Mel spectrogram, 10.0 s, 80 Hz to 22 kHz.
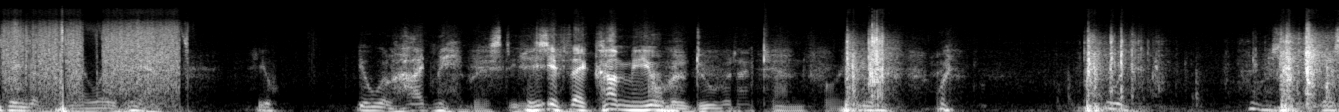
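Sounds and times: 
speech: 0.0 - 7.3, 8.1 - 8.7, 9.4 - 10.0
door being forced in with heavy splintering crashes: 9.5 - 10.0.

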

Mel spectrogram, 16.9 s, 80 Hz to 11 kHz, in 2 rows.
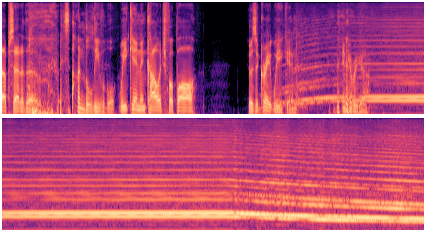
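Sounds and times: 
speech: 0.0 - 3.9, 4.9 - 6.1, 6.7 - 7.5
laughter: 0.5 - 2.0, 6.6 - 7.4
World War II air raid siren wailing: 5.4 - 16.8.

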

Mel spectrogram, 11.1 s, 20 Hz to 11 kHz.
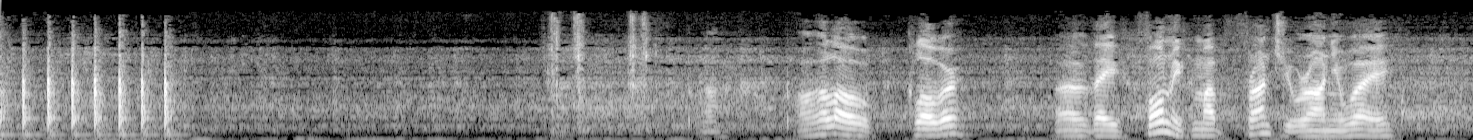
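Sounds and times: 
sharp knocks on a door: 0.0 - 1.5
steady low rumble: 1.3 - 11.0
speech: 8.3 - 10.6.

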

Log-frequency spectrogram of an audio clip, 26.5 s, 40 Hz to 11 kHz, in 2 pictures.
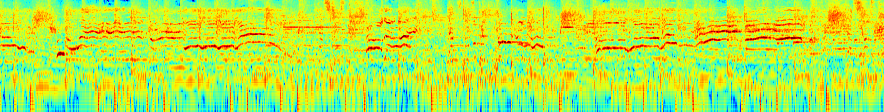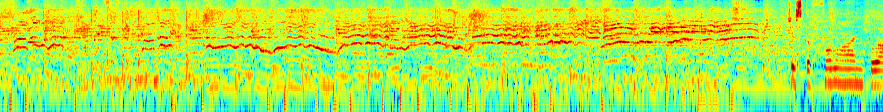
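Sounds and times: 
full band playing live rock: 0.0 - 26.5
speech: 25.2 - 26.5.

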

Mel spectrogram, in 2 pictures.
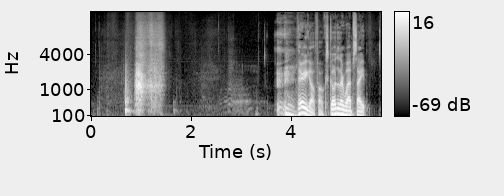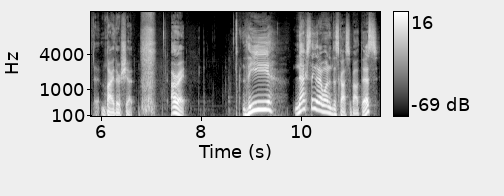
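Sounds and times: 
person blowing their nose: 0.7 - 1.6, 6.8 - 7.2
person sniffing: 0.9 - 1.5, 6.8 - 7.2
speech: 3.8 - 7.8, 8.8 - 11.5.

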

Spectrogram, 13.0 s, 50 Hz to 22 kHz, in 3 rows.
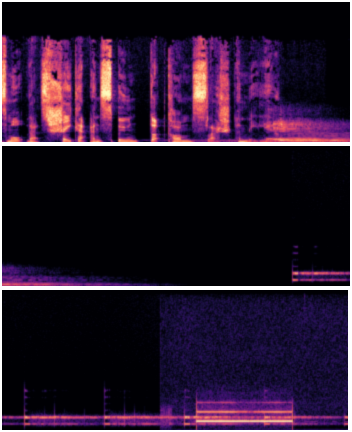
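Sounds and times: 
speech: 0.0 - 4.2
fading musical note: 1.6 - 6.5
telephone dialing tones before a phone call: 10.7 - 13.0.

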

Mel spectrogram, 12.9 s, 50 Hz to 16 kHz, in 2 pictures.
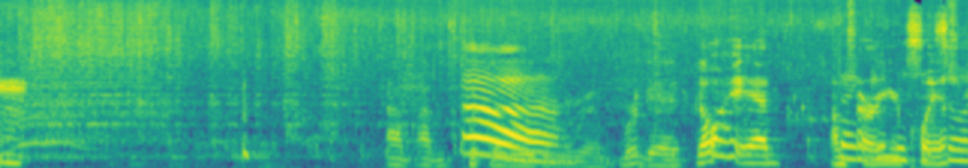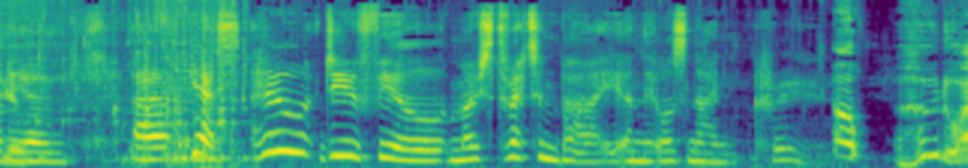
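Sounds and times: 
toilet being flushed: 0.0 - 8.4
speech: 2.6 - 12.8.

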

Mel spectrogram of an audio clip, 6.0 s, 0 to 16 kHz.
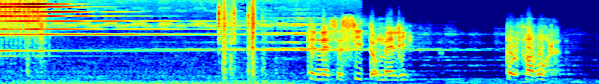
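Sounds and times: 
telephone ringing: 0.0 - 3.7
speech: 3.1 - 4.2, 5.2 - 5.7.

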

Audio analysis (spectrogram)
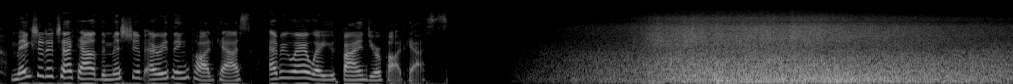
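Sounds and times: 
speech: 0.1 - 4.6
ocean surf washing in on an open beach: 5.2 - 10.1
gusty wind rumbling across the microphone on an open beach: 5.3 - 10.1.

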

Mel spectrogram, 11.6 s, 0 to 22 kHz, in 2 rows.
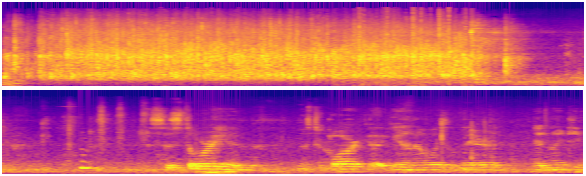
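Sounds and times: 
applause from family and friends in a courtroom: 0.0 - 5.3
speech: 7.7 - 11.6.

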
